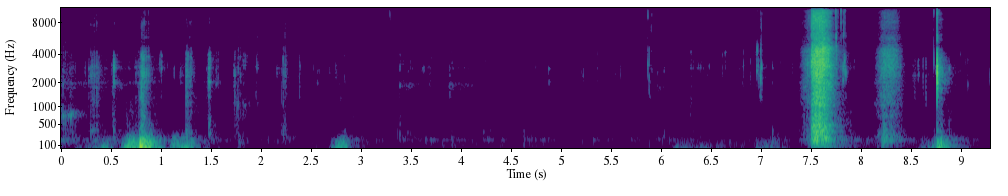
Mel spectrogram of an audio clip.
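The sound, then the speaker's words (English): Crunchy chewing of blueberries eaten from a cup for ASMR: a few close, sharp bites and munches separated by a long quiet stretch. “Sorry, guys. A little ASMR for you. Little cup of blueberries, because blueberries help you help.”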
